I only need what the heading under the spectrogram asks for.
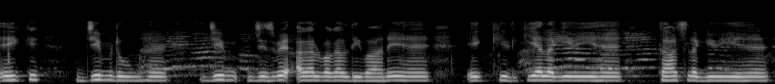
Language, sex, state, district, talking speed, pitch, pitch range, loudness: Angika, female, Bihar, Madhepura, 140 wpm, 185 Hz, 180-195 Hz, -25 LUFS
